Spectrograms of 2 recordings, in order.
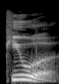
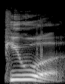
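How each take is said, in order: The two takes are said the same way.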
